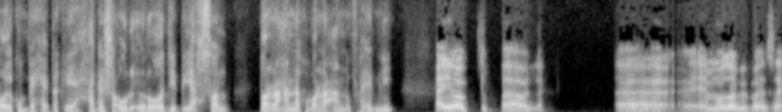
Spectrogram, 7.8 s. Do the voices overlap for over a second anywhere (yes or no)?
no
